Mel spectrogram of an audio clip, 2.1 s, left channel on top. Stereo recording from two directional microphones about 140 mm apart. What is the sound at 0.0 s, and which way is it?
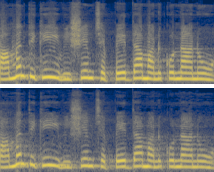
A woman's voice, 20° left (ahead or behind).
